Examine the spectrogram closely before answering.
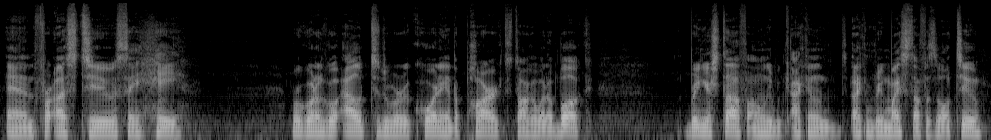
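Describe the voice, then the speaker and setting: A man hosting his own solo audio log podcast, talking casually with frequent restarts and filler words as he thinks out loud. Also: mid-range voice, fairly even intonation, moderate pace, no echo. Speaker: podcast host. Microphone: dynamic microphone into portable recorder.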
